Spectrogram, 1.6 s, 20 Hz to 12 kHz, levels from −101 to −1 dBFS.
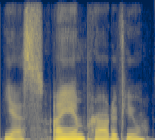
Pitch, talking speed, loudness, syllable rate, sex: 190 Hz, 230 wpm, -17 LUFS, 4.6 syllables/s, female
